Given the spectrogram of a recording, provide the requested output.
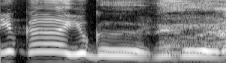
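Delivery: imitating the woman's deep voice at the concession stand. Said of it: "Why you get your voice deep?".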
